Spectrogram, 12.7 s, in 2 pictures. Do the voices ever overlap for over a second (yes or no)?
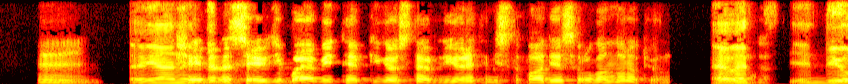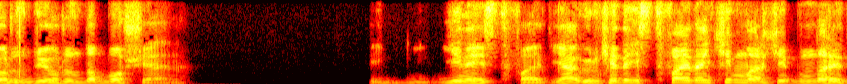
no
